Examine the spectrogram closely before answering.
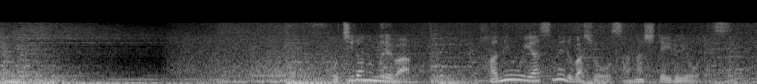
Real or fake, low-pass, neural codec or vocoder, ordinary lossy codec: real; 7.2 kHz; none; Opus, 64 kbps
